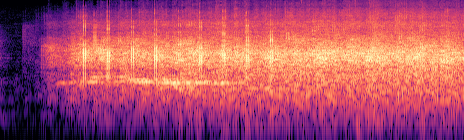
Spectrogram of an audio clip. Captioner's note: audience cheers and applauds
